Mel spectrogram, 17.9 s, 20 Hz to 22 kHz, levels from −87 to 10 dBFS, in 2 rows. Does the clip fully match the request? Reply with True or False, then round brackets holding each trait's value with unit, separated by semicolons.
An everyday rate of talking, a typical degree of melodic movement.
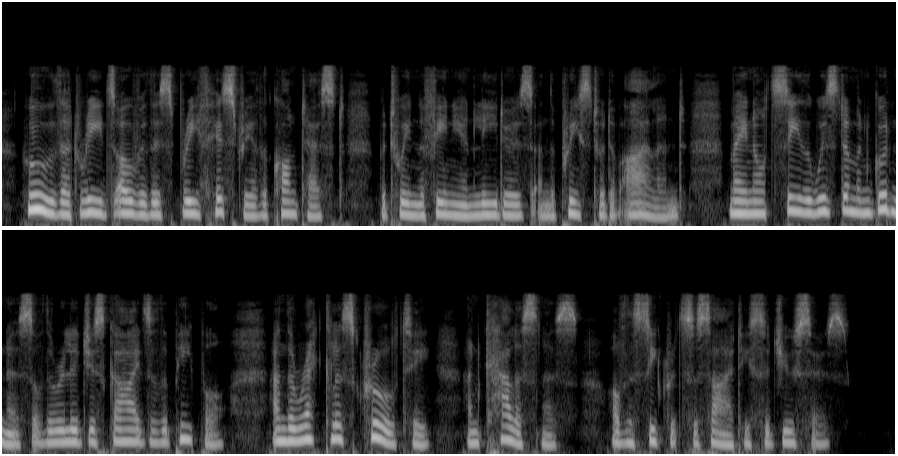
True (150 wpm; 3.4 semitones)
